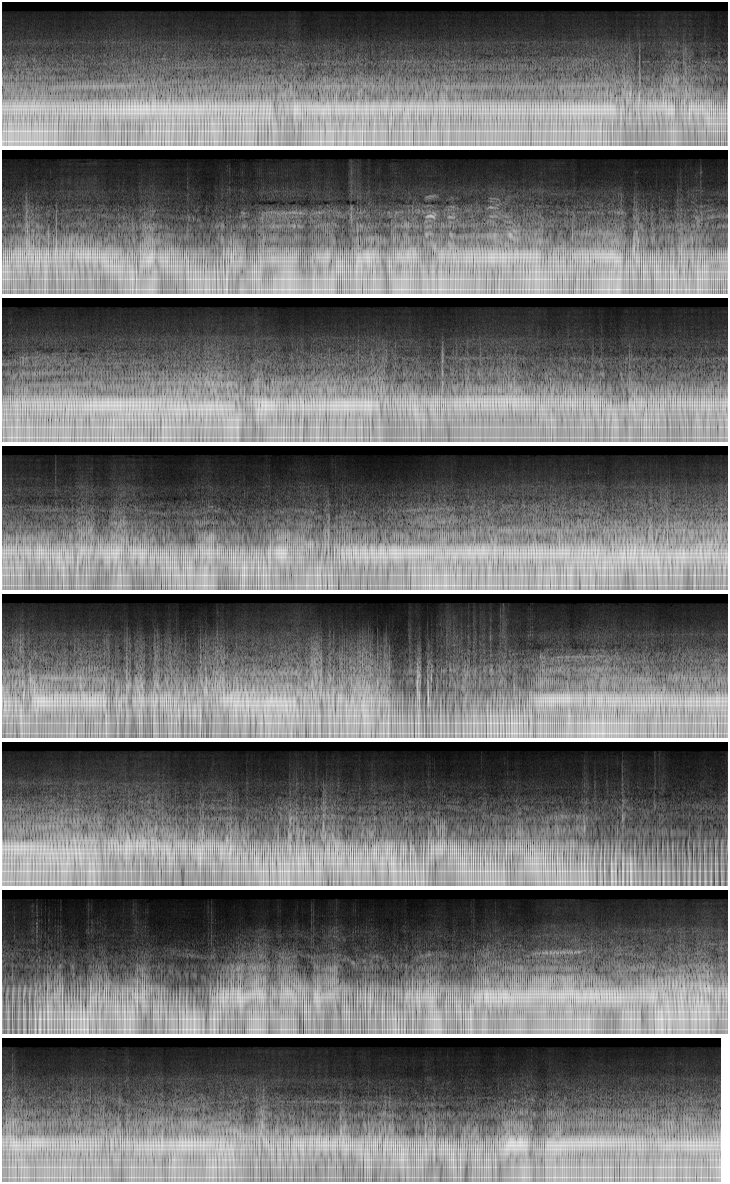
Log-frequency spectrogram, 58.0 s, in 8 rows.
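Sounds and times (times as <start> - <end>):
dirt bike engine revving: 0.0 - 58.0
bike knocks and rattles: 32.9 - 34.4, 38.5 - 48.6.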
